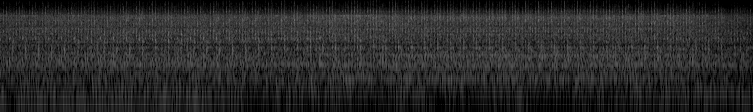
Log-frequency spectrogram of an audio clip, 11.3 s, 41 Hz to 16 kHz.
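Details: Kia G4KD (Hyundai/Kia Theta II) engine at idle with extra load from A/C compressor clutch and mirror, window, seat heaters switched on: fast, fairly even light ticking, piston knock, with vibration; knock also at 1500 rpm and when pulling away.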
